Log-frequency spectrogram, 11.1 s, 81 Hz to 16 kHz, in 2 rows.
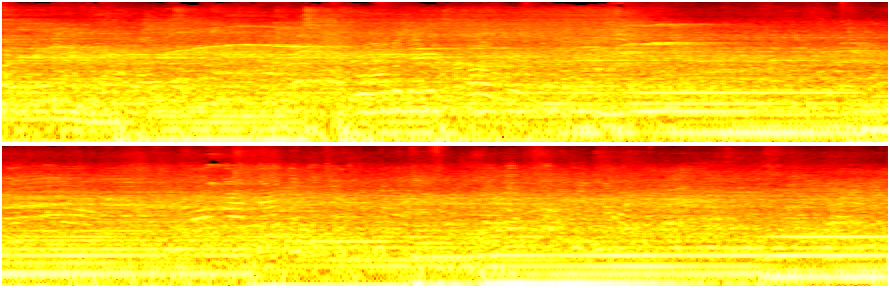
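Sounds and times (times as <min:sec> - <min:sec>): children's voices and shouting: 0:00.0 - 0:11.0
music with deep bass line: 0:00.0 - 0:11.0.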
